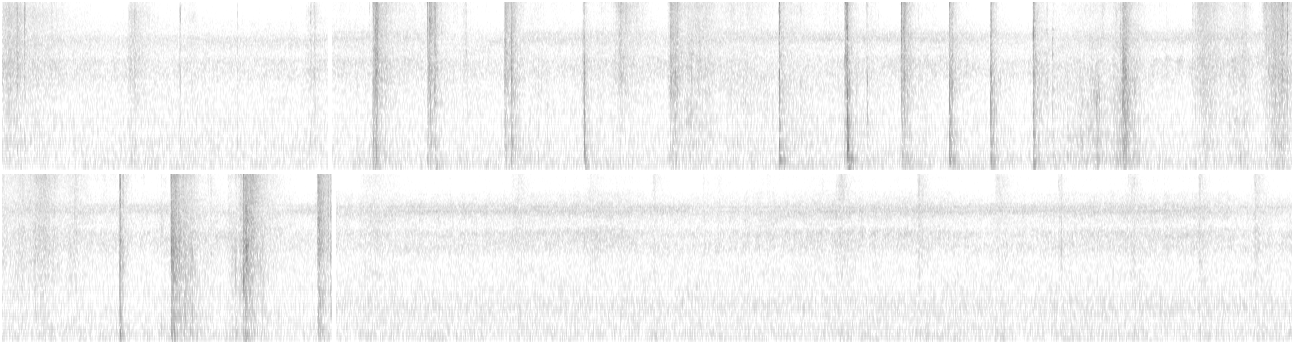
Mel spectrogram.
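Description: A run of sharp striking strokes, irregular, one or two a second, stopping about two thirds of the way through. Insects keep up a steady high buzz.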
